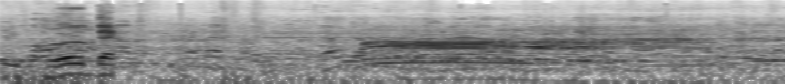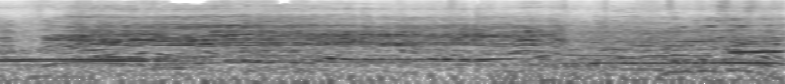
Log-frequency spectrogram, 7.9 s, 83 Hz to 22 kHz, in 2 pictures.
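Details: A Sahiwal bull lows at a busy Madaripur cattle market on 25/8/25. Two long, wavering moos, each lasting over a second, rise out of loud bargaining voices and background traffic rumble.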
